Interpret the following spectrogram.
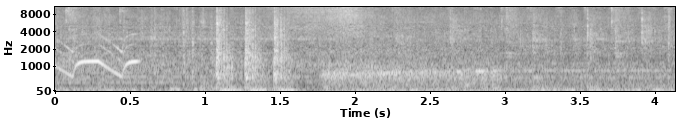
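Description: Police car siren giving a few quick up-and-down sweeps at the start, over trailer music, followed by a couple of loud sharp hits a little over a second in.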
